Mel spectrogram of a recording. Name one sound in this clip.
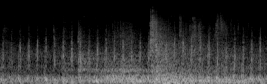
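A heavy metal door slams shut.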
